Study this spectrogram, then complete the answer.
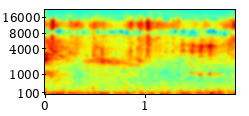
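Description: A goat with its head stuck through the triangular openings of a wire fence, bleating faintly and intermittently against steady low background noise.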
